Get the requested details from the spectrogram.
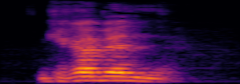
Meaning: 1. urinary calculus 2. tartrate (precipitations in wine)
- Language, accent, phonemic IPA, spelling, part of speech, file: French, Canada, /ɡʁa.vɛl/, gravelle, noun, LL-Q150 (fra)-gravelle.wav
